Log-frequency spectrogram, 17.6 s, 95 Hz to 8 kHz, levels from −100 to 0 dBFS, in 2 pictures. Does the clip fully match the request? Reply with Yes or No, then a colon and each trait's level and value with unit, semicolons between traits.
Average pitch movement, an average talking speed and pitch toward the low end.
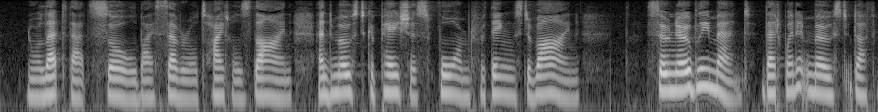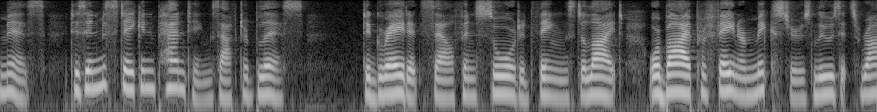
No: average, 3.0 semitones; average, 155 wpm; high, 190 Hz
